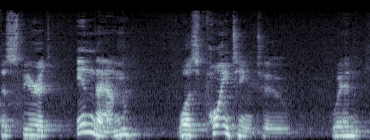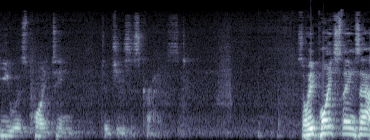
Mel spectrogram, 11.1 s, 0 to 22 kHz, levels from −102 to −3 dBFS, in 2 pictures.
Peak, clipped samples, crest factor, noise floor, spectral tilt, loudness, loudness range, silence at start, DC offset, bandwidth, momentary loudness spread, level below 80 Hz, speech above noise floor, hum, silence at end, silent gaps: 0 dBFS; under 0.1%; 22 dB; -60 dBFS; -6.5 dB/octave; -20 LUFS; 15 LU; 0 s; under 0.1%; 15 kHz; 26 LU; -48 dBFS; 41 dB; none; 0 s; none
